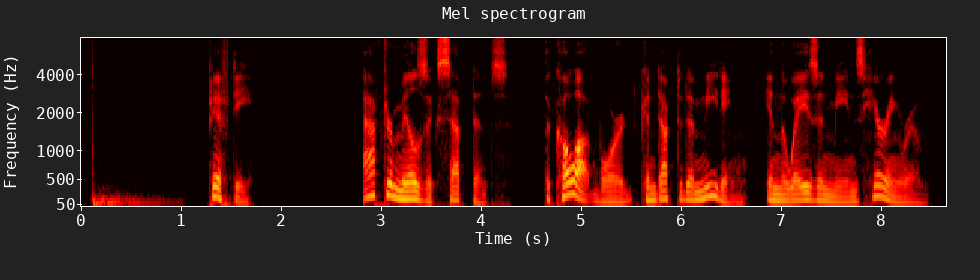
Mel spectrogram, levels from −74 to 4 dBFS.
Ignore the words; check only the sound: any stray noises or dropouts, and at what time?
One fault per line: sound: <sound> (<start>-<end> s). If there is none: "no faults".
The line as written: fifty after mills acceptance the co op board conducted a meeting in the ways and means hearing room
sound: thud (0.1-1.0 s)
